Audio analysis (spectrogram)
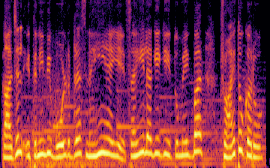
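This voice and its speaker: A woman voicing chatty, friendly young Indian daughters-in-law from a neighbourhood in an expressive, conversational way for a cartoon story. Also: a little high, moderate pace, lightly acted. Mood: friendly, encouraging.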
